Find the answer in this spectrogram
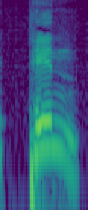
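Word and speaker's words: thin: को बोलते हैं थिन इसे दिन नहीं पढ़ते या इसे शिन चिन कुछ नहीं पढ़ेंगे इसे पढ़ेंगे थिन थिन माने पतला दुबला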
